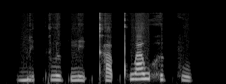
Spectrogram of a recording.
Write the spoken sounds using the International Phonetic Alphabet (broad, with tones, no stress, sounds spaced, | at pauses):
b i˨˩ t̚ k l ɯ˨˩ k̚ n i˨˩ ʔ kʰ a˨˩ p̚ kʰ w a˥˩ w h ɯ˦˥ k̚ f u˨˩ k̚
